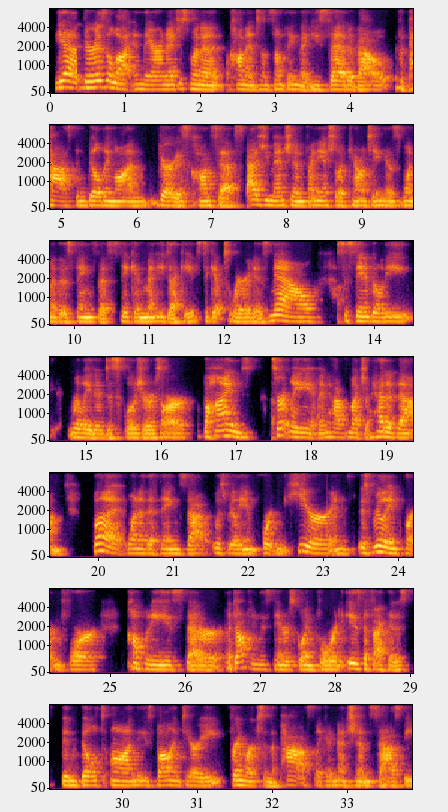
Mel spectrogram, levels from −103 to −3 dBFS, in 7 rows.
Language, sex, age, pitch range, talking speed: English, female, 30-49, 150-185 Hz, 175 wpm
